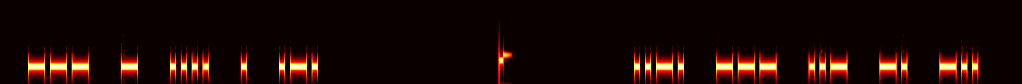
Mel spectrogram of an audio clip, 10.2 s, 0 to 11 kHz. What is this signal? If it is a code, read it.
Morse code, heard as a keyed tone, about 22 wpm, spaced as for 16 wpm, 690 Hz. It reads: OTHER FOUND
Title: 2x Character Spacing - Top 300 Words - 22wpm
